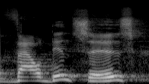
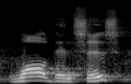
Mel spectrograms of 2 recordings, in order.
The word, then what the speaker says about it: Waldenses: And they are the ones who were called the people of the valleys, the Valdenses, which also is pronounced Waldenses, and they joined themselves to the Waldenses.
